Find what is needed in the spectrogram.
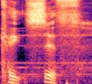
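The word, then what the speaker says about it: Cait Sith: To say it right would be Kate Sith, because his name is Caitshith. We all know about the Sith, don't we? But I prefer to call him Cat Scythe, because half of him is a cat, so.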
